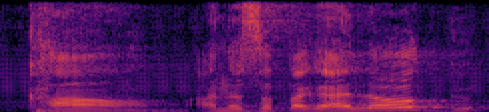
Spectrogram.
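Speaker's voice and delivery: normal talking voice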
